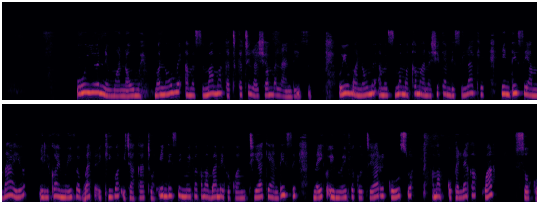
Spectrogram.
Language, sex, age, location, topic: Swahili, male, 25-35, Nakuru, agriculture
